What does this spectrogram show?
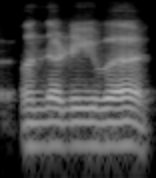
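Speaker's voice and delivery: ordinary talk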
